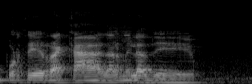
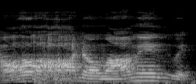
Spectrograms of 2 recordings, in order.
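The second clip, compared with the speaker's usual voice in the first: surprised shout; 5 semitones higher, 11 dB louder, much slower than usual. Real, not acted. Reaction in match.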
